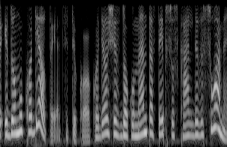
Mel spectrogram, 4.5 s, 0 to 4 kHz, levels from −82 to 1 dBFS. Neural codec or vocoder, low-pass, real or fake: none; 3.6 kHz; real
